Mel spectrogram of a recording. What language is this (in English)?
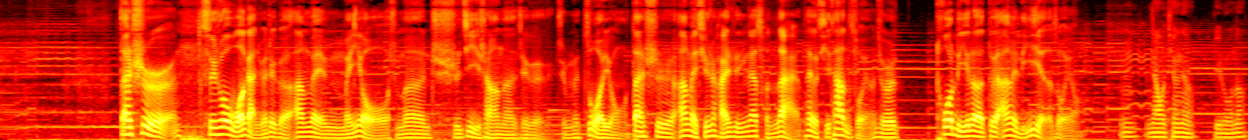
Chinese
